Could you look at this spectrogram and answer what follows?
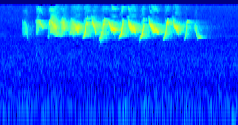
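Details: Goldfinch giving a lively string of rapid, high, tinkling twitters lasting about two seconds, notes sliding down in pitch, with quiet background noise.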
